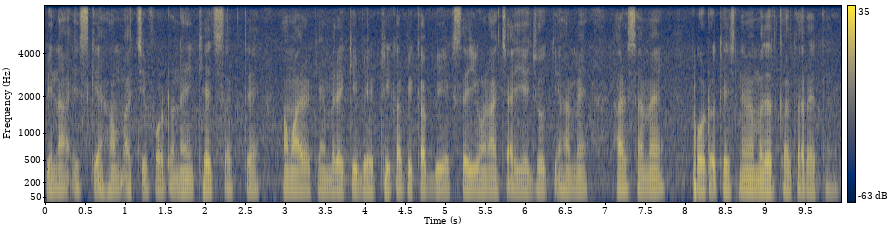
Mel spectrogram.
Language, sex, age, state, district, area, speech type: Hindi, male, 30-45, Madhya Pradesh, Harda, urban, spontaneous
